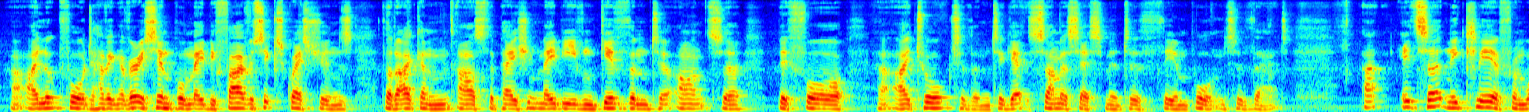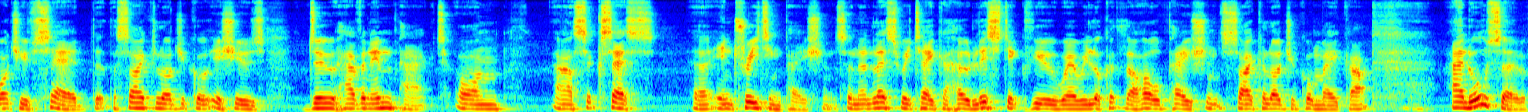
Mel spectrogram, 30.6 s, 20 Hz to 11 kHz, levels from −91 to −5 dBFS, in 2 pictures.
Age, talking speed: 50-69, 160 wpm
